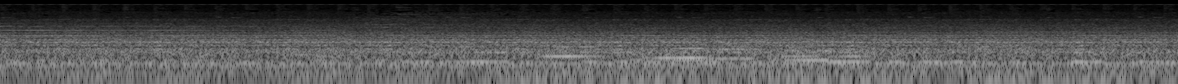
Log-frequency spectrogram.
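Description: A loader's engine rumbles steadily as it drives.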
